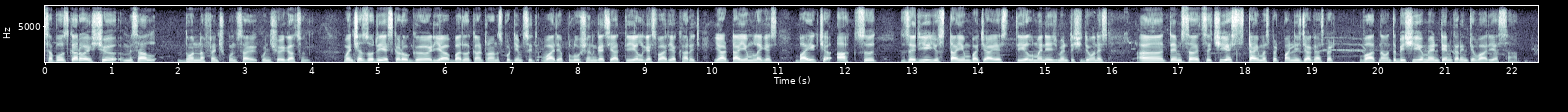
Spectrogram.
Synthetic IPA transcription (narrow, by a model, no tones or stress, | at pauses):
sɐpoːzkɐɾoːɐsʲt͡ʃʰimisaːl | d̪ʱonːɐfɾɐnʲt͡ʃʰi̥kunsakunʲt͡ʃʰoːjɡaːt͡sʰund̪ | ʋɐnʲt͡ʃʰazoriɐsʲkɐɽoɡəːɽjabɐd̪ɐlkãːʈɾaːnspoɾʈjimsɨt̪ʲʋaːɾʲjaːpuluːʃɐnɡɐsʲjat̪eːlɡɐsʲʋaːɾʲjaːkʰɐɾɨt͡ʃ | jaːʈaːjimlɐɡʲɐsʲ | baːjik̚t͡ʃʰiɐkʰt͡sɨ | zɐɾijijusʈaːjimbɐt͡ʃaːjɐsʲt̪eːlmɐneːd͡ʒmʲeɳʈɨʃid̪iʋɐnɐsʲ | t̪emʲsɐt͡sɨt͡ʃʰijɐsʲʈaːjmɐsʲpʲeʈ̚pɐnʲːisd͡ʒɐɡaɐsʲpʲeʈ | ʋaːt̪naʋɐnt̪ɨbiʃijimeɳʈeːnkɐɾɐnʲt̪ʲiʋaːɾjasaːl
